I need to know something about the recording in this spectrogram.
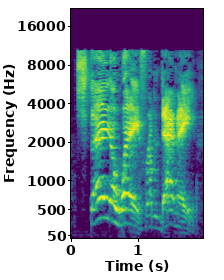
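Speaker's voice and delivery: menacing shadow. Retold or imitated. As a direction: bellow it like a looming phantom.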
